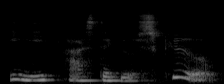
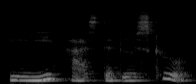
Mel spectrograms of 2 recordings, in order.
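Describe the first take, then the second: The two takes are said the same way.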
